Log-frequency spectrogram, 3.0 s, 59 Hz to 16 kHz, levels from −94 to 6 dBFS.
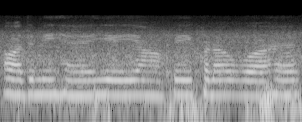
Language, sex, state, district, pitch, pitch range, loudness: Hindi, female, Haryana, Charkhi Dadri, 200 Hz, 200-205 Hz, -16 LUFS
